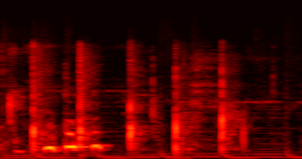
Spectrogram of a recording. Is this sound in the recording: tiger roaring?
no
